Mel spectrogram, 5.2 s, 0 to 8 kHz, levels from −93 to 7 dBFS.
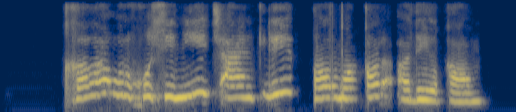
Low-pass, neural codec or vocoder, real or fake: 7.2 kHz; codec, 16 kHz, 2 kbps, FreqCodec, smaller model; fake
